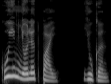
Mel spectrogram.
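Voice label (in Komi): "куим нёльӧд пай юкӧн", Komi, female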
